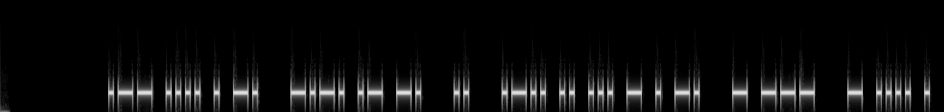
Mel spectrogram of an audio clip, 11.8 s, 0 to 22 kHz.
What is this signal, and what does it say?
Morse code, heard as a keyed tone, about 21 wpm, 700 Hz. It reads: WHEN CAN I LISTEN TO THE
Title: Sentences from Top 1000 Words - Review Part 3 - 20wpm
